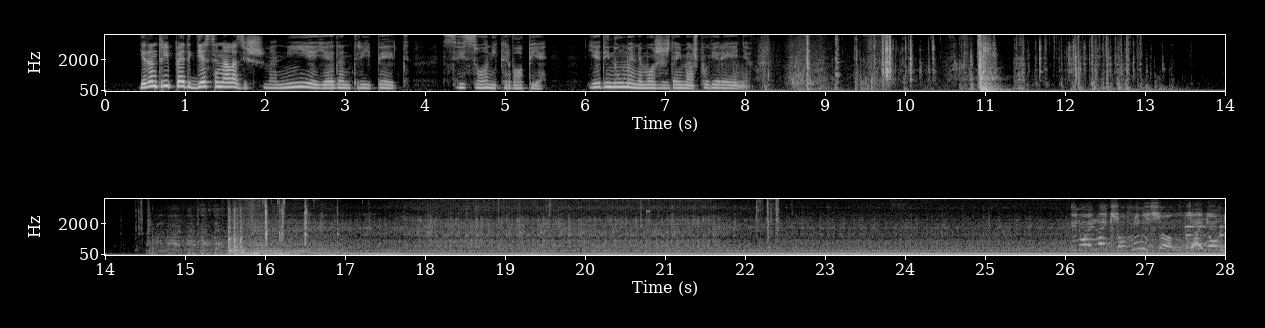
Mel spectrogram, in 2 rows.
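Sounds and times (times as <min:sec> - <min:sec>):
car engine starting and idling: 0:14.4 - 0:28.0.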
